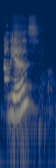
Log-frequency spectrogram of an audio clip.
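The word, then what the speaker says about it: Méliès: Oh, George Melies? – Yeah, thank you.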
